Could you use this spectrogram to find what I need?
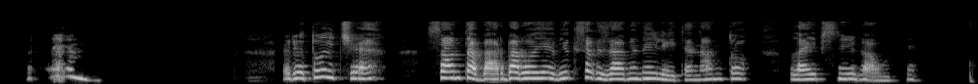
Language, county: Lithuanian, Vilnius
